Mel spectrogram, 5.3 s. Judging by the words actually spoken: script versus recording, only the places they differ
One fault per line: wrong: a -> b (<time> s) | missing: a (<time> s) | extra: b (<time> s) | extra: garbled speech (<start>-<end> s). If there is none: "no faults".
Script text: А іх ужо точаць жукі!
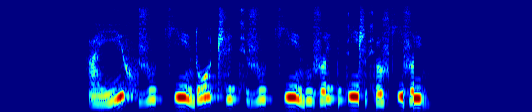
wrong: ужо -> жукі (1.4 s)
extra: garbled speech (3.0-4.2 s)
